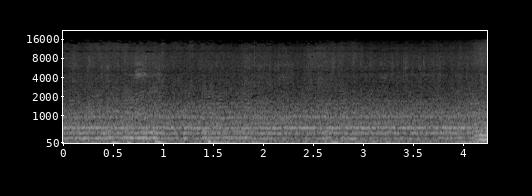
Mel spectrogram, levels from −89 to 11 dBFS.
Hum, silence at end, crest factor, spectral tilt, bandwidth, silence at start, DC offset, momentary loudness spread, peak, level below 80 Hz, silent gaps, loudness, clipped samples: none; 0 s; 16 dB; -5 dB/octave; 16 kHz; 0 s; under 0.1%; 4 LU; -16 dBFS; -40 dBFS; none; -34 LUFS; under 0.1%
